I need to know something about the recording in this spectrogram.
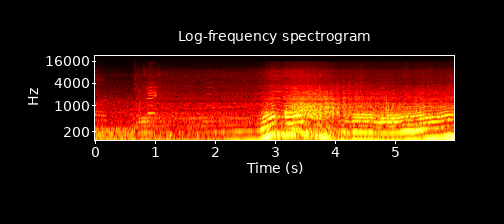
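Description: A second rally car engine growls as it approaches.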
